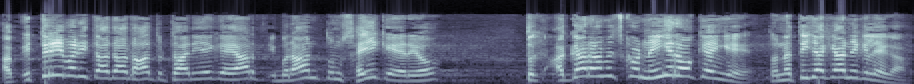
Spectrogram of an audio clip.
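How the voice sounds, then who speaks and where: A man's voice: extremely high pitch, big pitch swings, bright, forceful tone, big-room sound. A man preaching with passion to an audience, firing rhetorical questions at them and slipping English words into his speech. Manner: fiery rhetorical questions to the listeners. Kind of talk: impassioned sermon.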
